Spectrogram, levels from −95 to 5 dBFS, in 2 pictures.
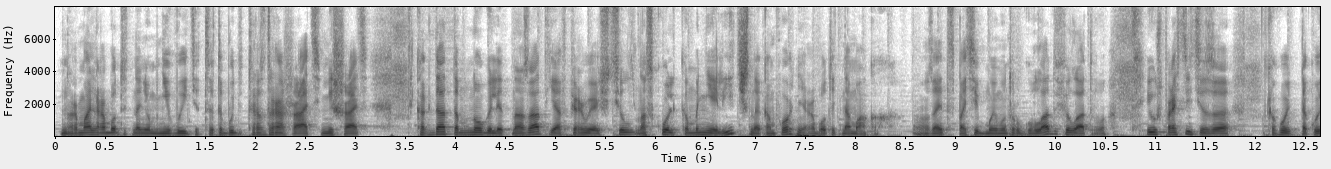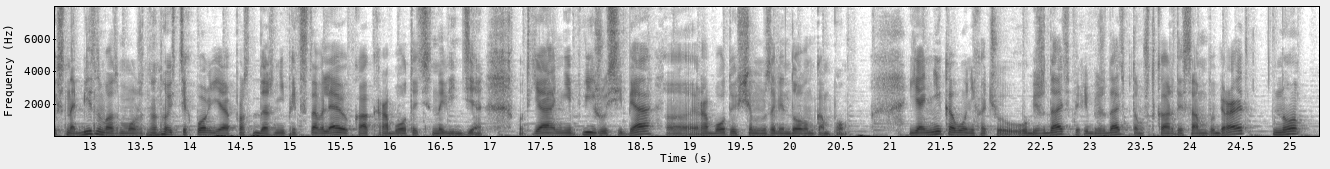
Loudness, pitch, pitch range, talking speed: -22 LUFS, 105 Hz, 95-120 Hz, 175 wpm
